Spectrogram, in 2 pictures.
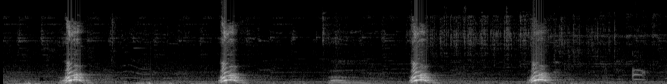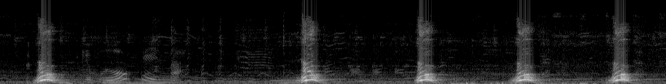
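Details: Beagles wanting to play while the owner tries to sleep: loud sharp barks repeated about every one to two seconds, ten in all, with soft whines and yips between, indoors.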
